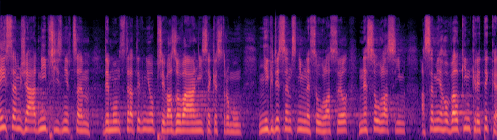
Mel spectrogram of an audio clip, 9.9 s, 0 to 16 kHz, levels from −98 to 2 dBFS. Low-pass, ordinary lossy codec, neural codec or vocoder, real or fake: 10.8 kHz; AAC, 96 kbps; none; real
